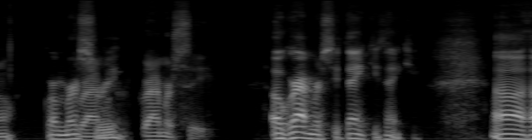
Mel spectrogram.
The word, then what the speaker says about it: Gramercy: do I don't know or Mercury Gramercy oh Gramercy thank you thank you uh thank you um it's terrible he assumed by someone claimed he installed the video camera in 1990.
